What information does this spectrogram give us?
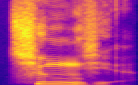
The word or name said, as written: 倾斜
